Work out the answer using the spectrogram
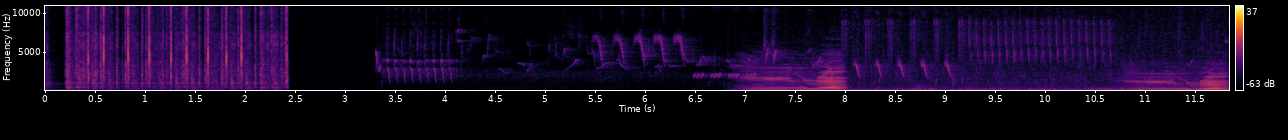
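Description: Countryside morning ambience. A fast, even run of clicks lasts about two seconds and stops. After a short gap, birds chirp, then a cow moos with a long low call about seven seconds in and again near the end, over a low rumble.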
